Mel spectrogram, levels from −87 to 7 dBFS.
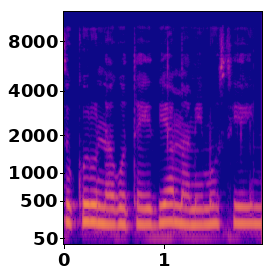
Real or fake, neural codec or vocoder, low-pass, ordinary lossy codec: real; none; 9.9 kHz; none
